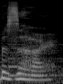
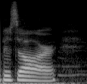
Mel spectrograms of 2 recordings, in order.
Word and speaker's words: Bazaar: what is the grand bizar she called it great bizaar earlier and I thought I'd been saying it wrong the whole time it is the Grand Bazaar isn't it my goodness well let's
